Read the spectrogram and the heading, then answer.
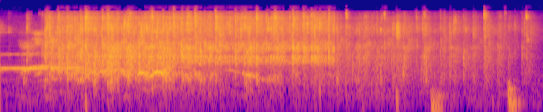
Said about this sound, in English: Was there anybody that did not clap for me? just checking.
